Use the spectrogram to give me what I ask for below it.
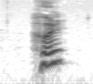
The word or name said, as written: hul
